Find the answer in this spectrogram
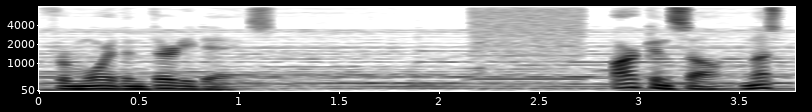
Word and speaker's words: Arkansas: with the finals silent, the A in each syllable with the Italian sound, and the accent on the first and last syllables.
